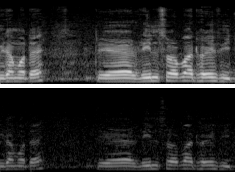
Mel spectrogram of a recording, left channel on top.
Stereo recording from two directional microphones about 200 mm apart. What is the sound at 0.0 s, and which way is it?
Speech, centre (ahead or behind).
